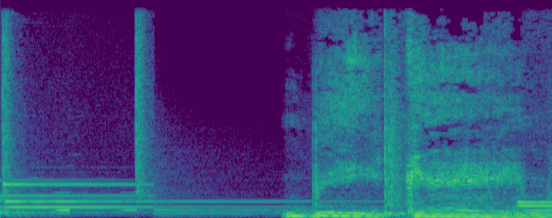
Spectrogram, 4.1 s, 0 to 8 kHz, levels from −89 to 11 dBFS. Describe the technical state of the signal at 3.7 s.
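At 3.7 s the signal is in a wrong sample rate span running from 1.15 s to the end, played at half speed and one octave low, which fits 32 kHz material read out at 16 kHz; a spectrogram shows every component halved in frequency and stretched in time.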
